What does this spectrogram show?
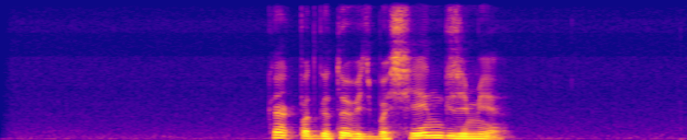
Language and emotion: Russian, neutral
